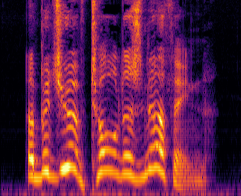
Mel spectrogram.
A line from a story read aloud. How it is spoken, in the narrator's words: cried the doctor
